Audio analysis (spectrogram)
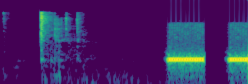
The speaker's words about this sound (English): Electronics never picks up. Do all electronics over there ringing. Just that phone ringing. I ain't answering that phone.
